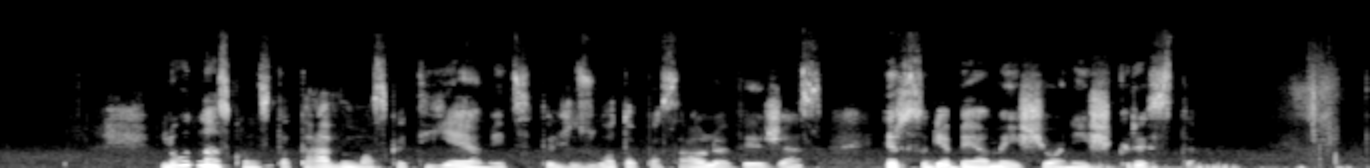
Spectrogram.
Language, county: Lithuanian, Vilnius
